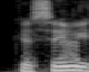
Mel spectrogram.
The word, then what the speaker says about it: Kissimmee: Right, Kissimmee, St.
